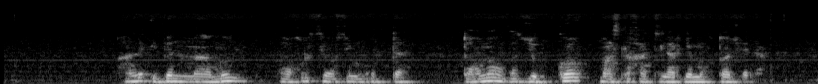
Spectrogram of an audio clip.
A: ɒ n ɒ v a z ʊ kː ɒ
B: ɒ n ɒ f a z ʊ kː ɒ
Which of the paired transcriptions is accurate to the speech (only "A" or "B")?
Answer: A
